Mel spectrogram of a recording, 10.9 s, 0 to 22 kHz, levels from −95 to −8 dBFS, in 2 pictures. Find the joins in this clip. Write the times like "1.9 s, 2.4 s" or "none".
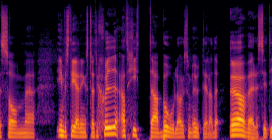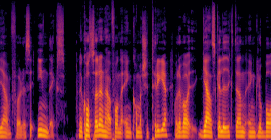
8.9 s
